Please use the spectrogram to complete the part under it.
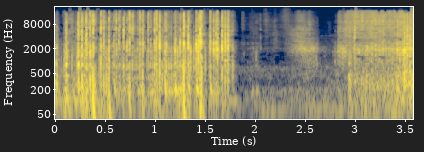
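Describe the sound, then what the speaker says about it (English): Thick, cardboardy indie tarot cards riffle-shuffled by hand, a dense burst of rapid fluttering card clicks for nearly two seconds, then a brief quiet pause before softer handling and another rustling stretch. "From one Riffle Shuffle"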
